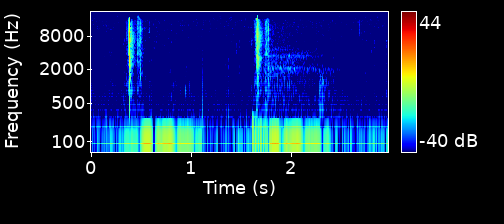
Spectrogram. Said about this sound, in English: Excuse me? Do you work here or are you just testing the typewriter? Shh! Instead of pointing that finger at me, you should try using it on the keys. Perhaps you'll finish before Christmas.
